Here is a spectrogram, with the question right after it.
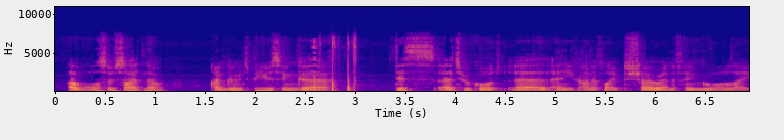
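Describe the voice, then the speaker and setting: A man speaks in a monotone, flat delivery. Noticeable background noise runs underneath. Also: medium pitch for a man, moderate pace. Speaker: YouTuber, card game deck reviewer. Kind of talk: casual tutorial-style deck profile. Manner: quiet, trying not to be loud; halting, many fillers and repetitions.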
